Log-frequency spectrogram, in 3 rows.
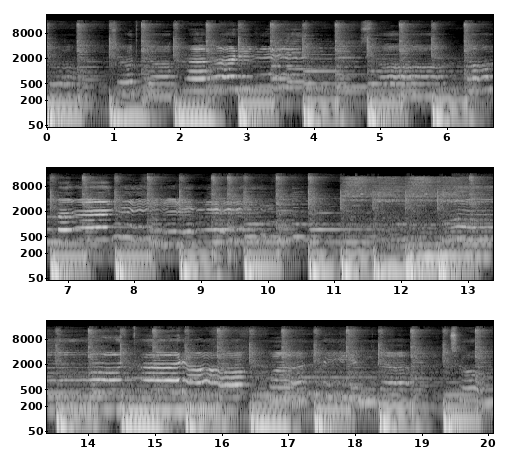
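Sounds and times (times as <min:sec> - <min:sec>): person singing with vibrato: 0:00.0 - 0:10.5, 0:12.6 - 0:20.0
backing band with heavy bass: 0:08.7 - 0:19.8.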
